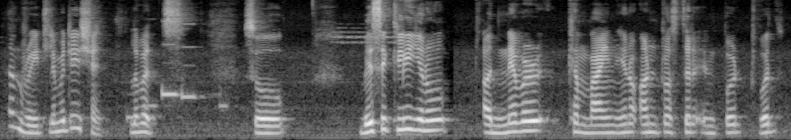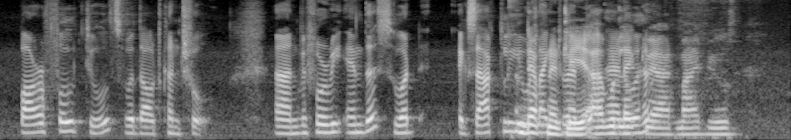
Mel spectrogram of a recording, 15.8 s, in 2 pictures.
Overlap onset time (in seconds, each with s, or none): 13.2 s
